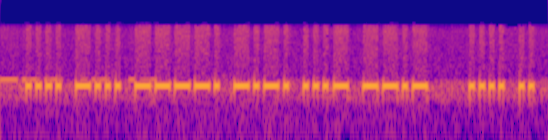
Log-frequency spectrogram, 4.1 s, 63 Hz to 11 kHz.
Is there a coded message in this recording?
Yes: Morse code from 0.2 to 4.0 s, heard as a keyed tone, about 31 wpm, 470 Hz, with radio noise. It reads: HB9CVQ HI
